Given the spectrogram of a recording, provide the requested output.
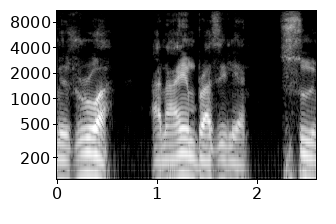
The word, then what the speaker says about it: Rua: It's pronounced Hua. He's Brazilian, he says. Well, I say his name is Rua, and I am Brazilian.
